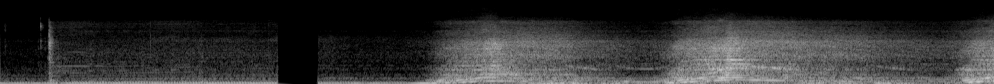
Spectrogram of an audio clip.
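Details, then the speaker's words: Car upgraded to hybrid turbos, revved in repeated pulls: each is followed by a fluttering chatter as boost backs up through the turbo; compressor surge because the blow-off valve spring is too stiff. "basically what's happening on this vehicle is that the blow-off valve spring is too hard for the car itself after we've upgraded to the hybrid turbos"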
